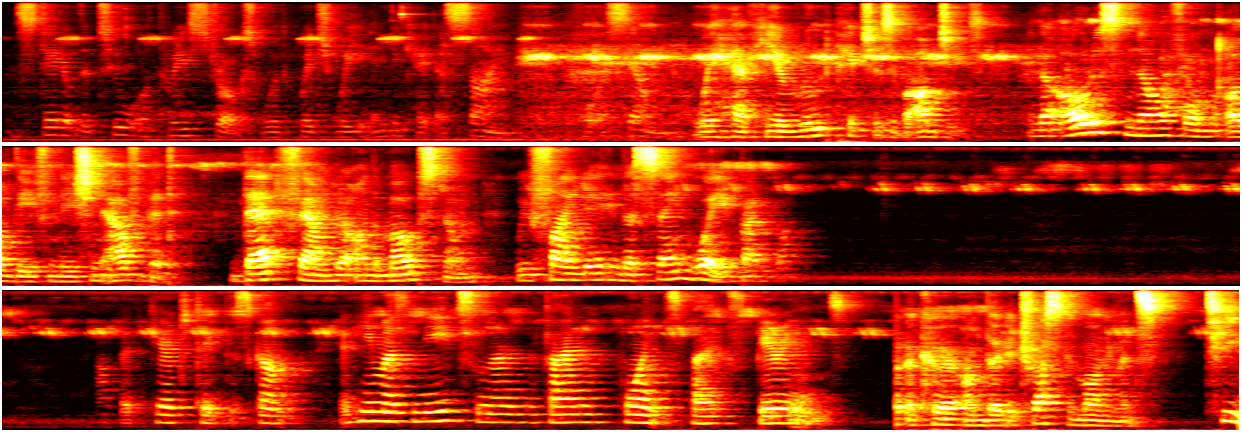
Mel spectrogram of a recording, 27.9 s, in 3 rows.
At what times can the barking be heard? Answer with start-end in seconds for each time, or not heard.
not heard.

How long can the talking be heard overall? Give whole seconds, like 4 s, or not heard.
24 s.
